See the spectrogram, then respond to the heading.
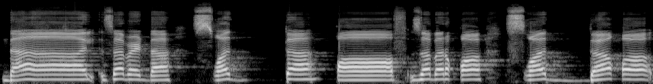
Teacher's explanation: دال یہاں پر حروف قلقلہ کا ہے، جماؤ سے ادا کیا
